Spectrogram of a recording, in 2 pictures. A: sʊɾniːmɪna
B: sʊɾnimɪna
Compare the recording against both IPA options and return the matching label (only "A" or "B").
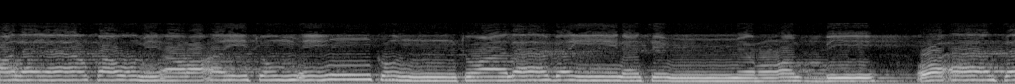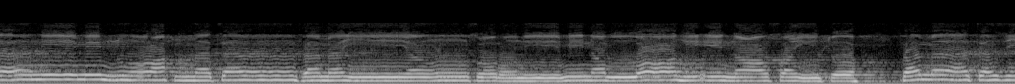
A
